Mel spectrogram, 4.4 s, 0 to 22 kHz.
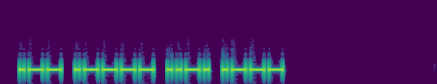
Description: Morse code, heard as a keyed tone, about 25 wpm, 700 Hz. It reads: W1FJ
